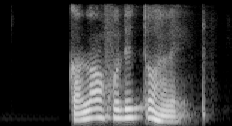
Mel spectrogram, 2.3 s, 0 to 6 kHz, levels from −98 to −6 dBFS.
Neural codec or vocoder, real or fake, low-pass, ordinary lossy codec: codec, 16 kHz in and 24 kHz out, 0.9 kbps, LongCat-Audio-Codec, four codebook decoder; fake; 5.4 kHz; MP3, 48 kbps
